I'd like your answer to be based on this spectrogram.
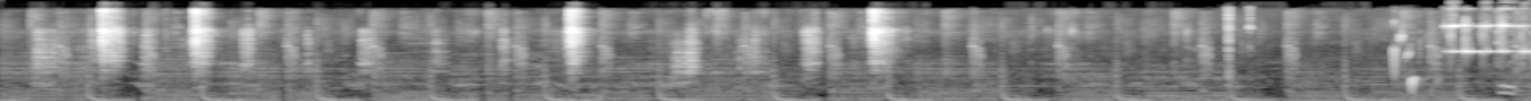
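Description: Rinse water left from washing rice and lentils is poured onto rooftop plants, giving a series of close drips and plops with light clinks of a metal vessel, steady splashing toward the end.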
